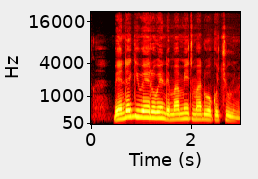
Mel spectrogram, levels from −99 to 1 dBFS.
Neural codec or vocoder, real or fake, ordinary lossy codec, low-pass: none; real; none; none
